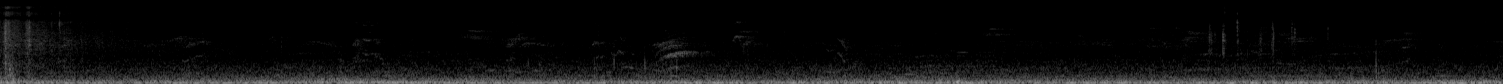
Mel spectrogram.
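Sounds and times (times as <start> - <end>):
steady low rumble: 0.0 - 15.0
faint clicks: 11.6 - 13.9.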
